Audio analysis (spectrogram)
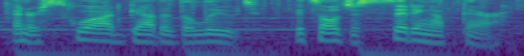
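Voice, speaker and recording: A woman's voice: deep voice, fast talker, over music, close to an everyday voice. A woman playing an eager young soldier. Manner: eager, boastful.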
